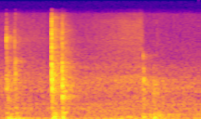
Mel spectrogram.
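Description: Computer keyboard keys being pressed while a number is typed into a field: a sharp key click near the start and another about half a second in, then a few fainter taps.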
